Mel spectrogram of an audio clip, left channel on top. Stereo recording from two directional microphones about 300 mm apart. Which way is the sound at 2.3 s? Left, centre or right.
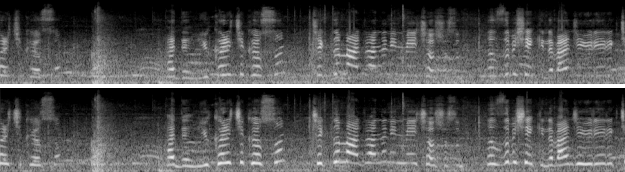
Centre.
